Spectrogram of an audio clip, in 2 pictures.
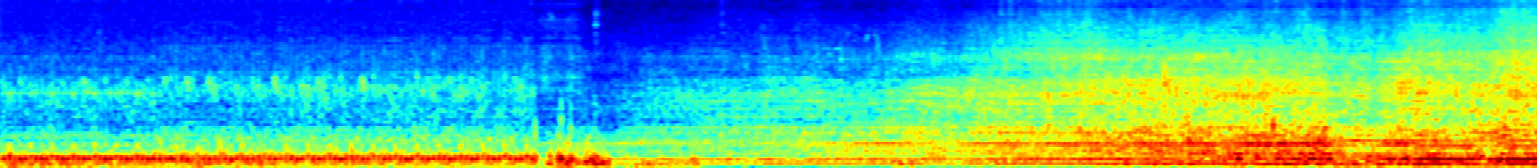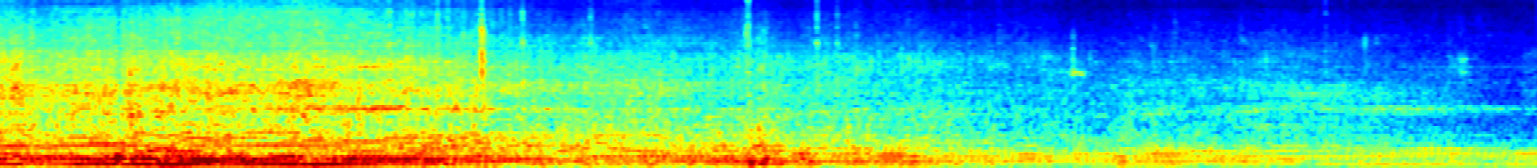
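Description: An engine running steadily. It changes character about four seconds in, builds to its loudest in the middle, then eases off.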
